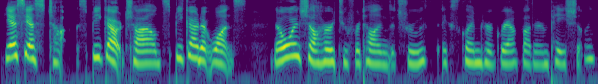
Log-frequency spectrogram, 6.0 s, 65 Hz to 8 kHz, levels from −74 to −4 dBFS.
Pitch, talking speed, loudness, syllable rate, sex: 235 Hz, 220 wpm, -19 LUFS, 5.9 syllables/s, female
